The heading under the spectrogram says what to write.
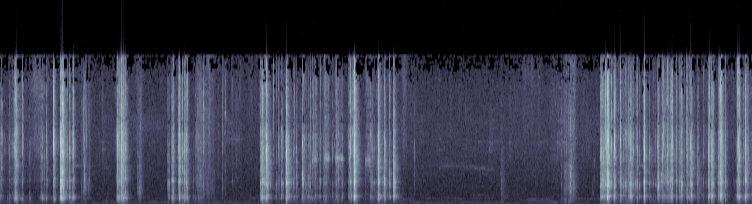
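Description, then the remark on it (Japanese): Bursts of clattering and rustling as freshly wiped objects are handled and set back into a case, with irregular clicks and crinkles separated by quieter pauses, the busiest stretch at the end. “やっと全部拭き終えたんでケースに戻して。”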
